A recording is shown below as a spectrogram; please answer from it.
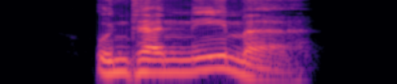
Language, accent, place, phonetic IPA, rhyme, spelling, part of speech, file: German, Germany, Berlin, [ˌʊntɐˈneːmə], -eːmə, unternehme, verb, De-unternehme.ogg
- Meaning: inflection of unternehmen: 1. first-person singular present 2. first/third-person singular subjunctive I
